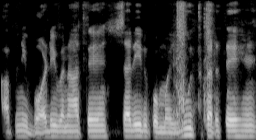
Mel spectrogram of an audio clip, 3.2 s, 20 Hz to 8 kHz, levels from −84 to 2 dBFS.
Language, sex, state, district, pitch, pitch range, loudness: Hindi, male, Uttar Pradesh, Etah, 115 Hz, 110-115 Hz, -19 LUFS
